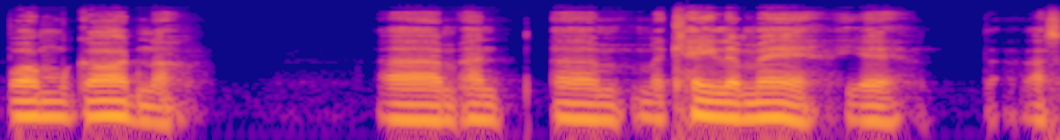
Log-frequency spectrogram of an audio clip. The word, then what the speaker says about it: Mayer: and then Alicia Baumgardner um and um Michaela Mayer yeah that's how you pronounce her name that was uh the co-main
